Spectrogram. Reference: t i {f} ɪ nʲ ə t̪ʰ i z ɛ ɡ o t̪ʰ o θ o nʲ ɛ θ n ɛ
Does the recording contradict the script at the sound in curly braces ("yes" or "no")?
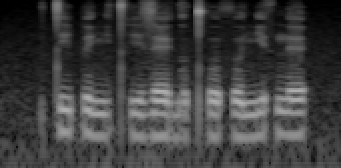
yes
